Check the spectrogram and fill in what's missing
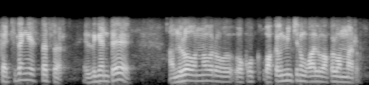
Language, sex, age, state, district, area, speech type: Telugu, male, 18-30, Andhra Pradesh, East Godavari, rural, conversation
